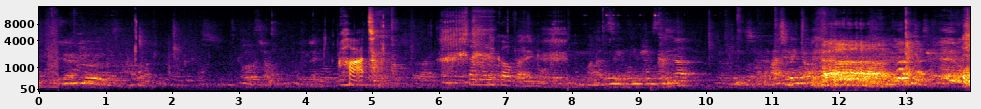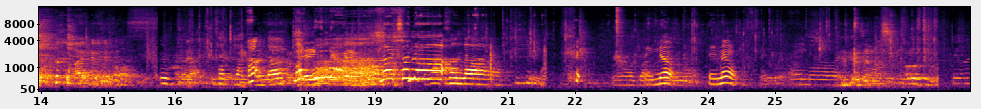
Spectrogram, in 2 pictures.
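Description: Several young people talk and chatter in a room.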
